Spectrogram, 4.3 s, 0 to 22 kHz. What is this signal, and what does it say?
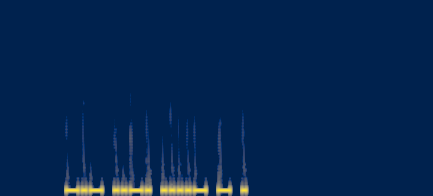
Morse code, heard as a keyed tone, about 30 wpm, 700 Hz. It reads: KF4TE
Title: USA Call Signs - 5 Characters - 30wpm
